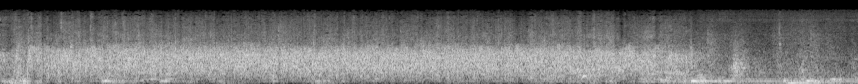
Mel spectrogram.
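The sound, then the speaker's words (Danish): Loud, sustained applause from an audience welcoming the evening's chef at a dinner event, a dense, steady clatter of many hands clapping that eases off near the end. “Jeg synes, I kan på forhånd udmærket give ham en hånd, for jeg ved, der venter jeg en oplevelse.”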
